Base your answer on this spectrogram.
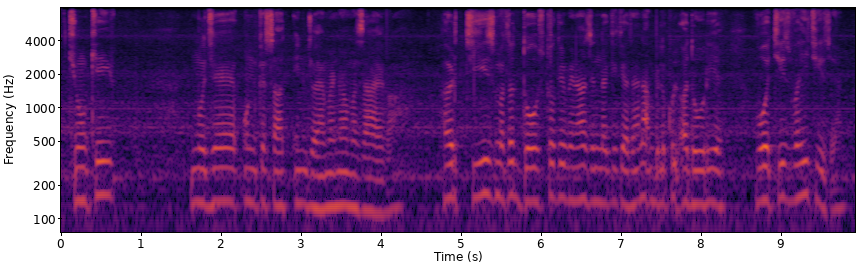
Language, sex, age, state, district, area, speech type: Urdu, male, 18-30, Delhi, Central Delhi, urban, spontaneous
